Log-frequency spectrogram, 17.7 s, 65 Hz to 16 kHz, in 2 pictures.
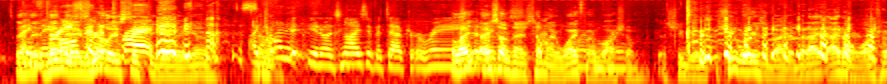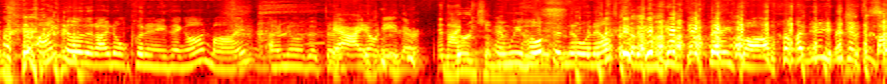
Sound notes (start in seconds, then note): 14.1 laughing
